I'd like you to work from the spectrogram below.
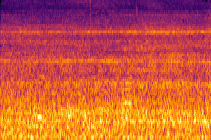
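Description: A steady roar from the presidential plane's engines after landing, a continuous broadband rumble held at an even level throughout, with a person speaking faintly beneath it.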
